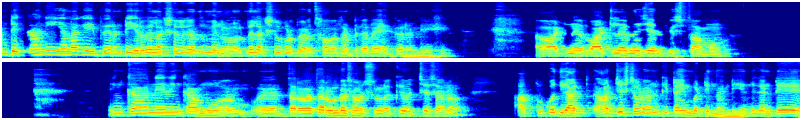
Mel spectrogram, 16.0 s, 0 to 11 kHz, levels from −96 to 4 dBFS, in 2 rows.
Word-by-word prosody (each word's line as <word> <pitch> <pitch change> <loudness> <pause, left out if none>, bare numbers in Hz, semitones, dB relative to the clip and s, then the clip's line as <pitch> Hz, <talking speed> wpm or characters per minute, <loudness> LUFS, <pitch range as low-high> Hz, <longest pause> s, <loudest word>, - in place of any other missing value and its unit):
అంటే 190 +2 0 0.2
కానీ 200 +2 -1
ఎలాగ 210 +1 +1
అయిపోయారంటే 180 -3 -2
20,00,000 165 +3 +1
గాదు, 165 0 0
మేము 155 - +1
40,00,000 165 +4 -1
గూడా 165 -2 -2
పెడతాం 150 +1 -2
అన్నట్టుగానే 145 -1 -2
అయిపోయారండి. 125 -3 -4 1.2
వాటినే 140 +2 +1
వాటిలోనే 150 +2 +3
చేర్పిస్తాము. 140 -2 -1 2.0
ఇంకా 175 +1 0 0.2
నేనింకా 165 -2 +1
మూ 155 - +2 0.2
అం 145 - -1 0.3
ఆహ్, 145 -1 0
తర్వాత 145 +1 +4
రెండో 150 0 +6
సంవత్సరంలోకి 145 -1 0
వచ్చేసాను. 140 +4 -2 0.7
అప్పుడు 160 - -8
కొద్దిగా 160 -2 +5
అడ్ 145 0 -5 0.2
అడ్జస్ట్ 185 +6 0
అవ్వడానికి 170 -3 0
టైమ్ 150 0 +3
పట్టిందండి. 125 -4 -2
ఎందుకంటే, 150 +2 +1
150 Hz, 120 wpm, -24 LUFS, 140-165 Hz, 2.0 s, రెండో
